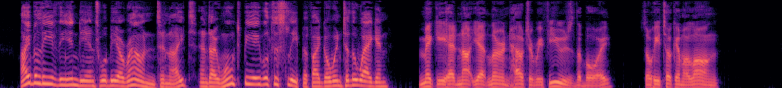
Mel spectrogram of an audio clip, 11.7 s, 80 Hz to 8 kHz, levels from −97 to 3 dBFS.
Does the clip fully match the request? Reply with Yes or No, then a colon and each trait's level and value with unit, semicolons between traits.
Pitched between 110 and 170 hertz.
Yes: low, 135 Hz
